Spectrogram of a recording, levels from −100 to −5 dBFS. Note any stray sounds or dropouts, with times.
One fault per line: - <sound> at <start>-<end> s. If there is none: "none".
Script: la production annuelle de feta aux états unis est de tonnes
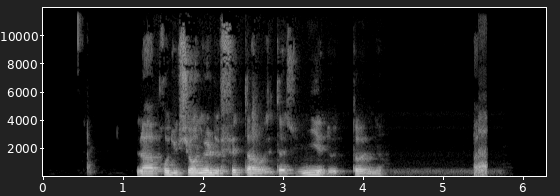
- laugh at 5.4-5.6 s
